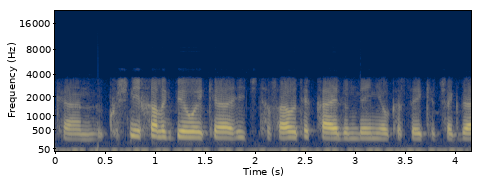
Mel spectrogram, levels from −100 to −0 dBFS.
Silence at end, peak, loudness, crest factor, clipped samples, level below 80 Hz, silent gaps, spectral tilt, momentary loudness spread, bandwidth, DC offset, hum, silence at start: 0 s; -16 dBFS; -32 LUFS; 16 dB; under 0.1%; -64 dBFS; none; -7 dB/octave; 10 LU; 3.7 kHz; under 0.1%; none; 0 s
